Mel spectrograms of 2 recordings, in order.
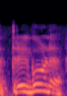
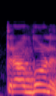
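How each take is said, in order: First: Said in the usual way. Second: त्रिगुण said "traguṇ"; change tri to tra in त्रिगुण; mispronounced त्रिगुण. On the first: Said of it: "फिर उनका शुद्ध उच्चारण". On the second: Shown as a demonstration. Teacher showing children the error, त्रिगुण said "traguṇ". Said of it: "अशुद्ध शब्द मैंने रखे हैं".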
